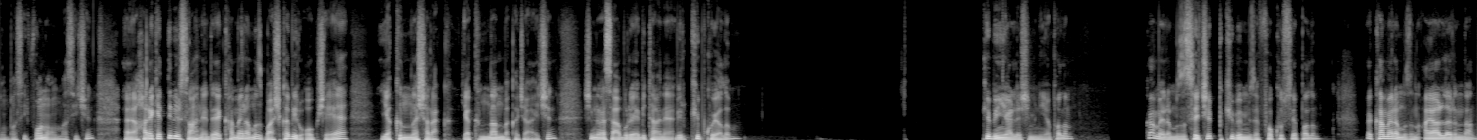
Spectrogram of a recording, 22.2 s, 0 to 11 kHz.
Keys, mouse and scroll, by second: 0.3 KP_0, 5.2 n, 8.3 middle click, 8.4 click, 8.9 middle click, 9.0-10.1 drag, 10.1 shift+a, 14.3-16.6 drag, 16.6 KP_0, 16.8 KP_Decimal.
